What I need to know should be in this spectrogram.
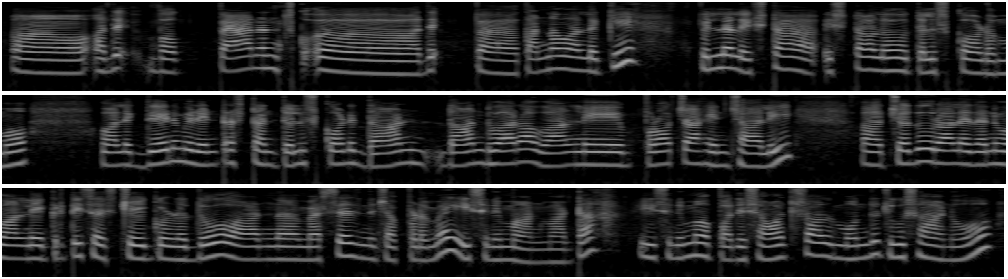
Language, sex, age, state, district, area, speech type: Telugu, female, 60+, Andhra Pradesh, Chittoor, urban, spontaneous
